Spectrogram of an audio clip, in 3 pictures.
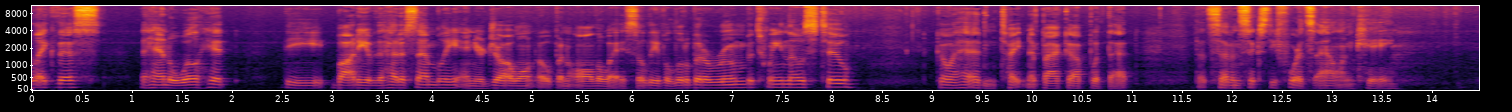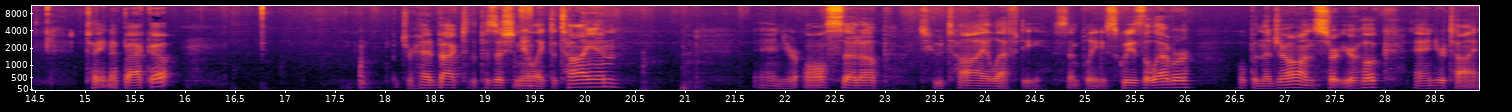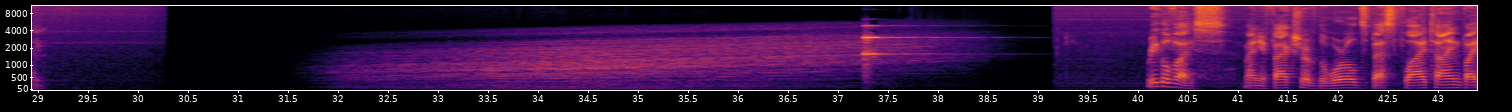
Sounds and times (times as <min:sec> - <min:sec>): Speech: 0:00.0 - 0:08.3, 0:09.1 - 0:11.0, 0:11.6 - 0:13.8, 0:15.0 - 0:16.0, 0:18.1 - 0:20.4, 0:21.7 - 0:29.1, 0:40.1 - 0:43.3
Inside, small room: 0:00.0 - 0:30.3.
